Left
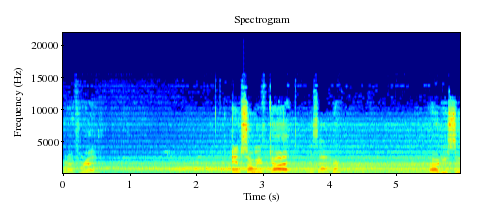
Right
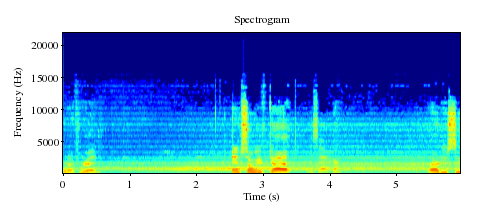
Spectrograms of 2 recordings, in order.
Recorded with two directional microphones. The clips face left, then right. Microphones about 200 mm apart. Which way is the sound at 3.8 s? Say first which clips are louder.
Left 1 dB; 5° right (ahead or behind).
